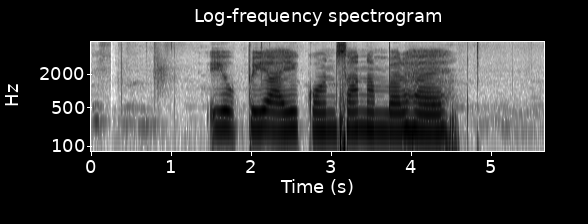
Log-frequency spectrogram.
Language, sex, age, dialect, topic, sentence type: Magahi, female, 60-100, Central/Standard, banking, question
